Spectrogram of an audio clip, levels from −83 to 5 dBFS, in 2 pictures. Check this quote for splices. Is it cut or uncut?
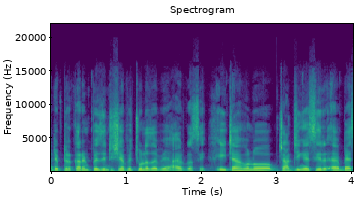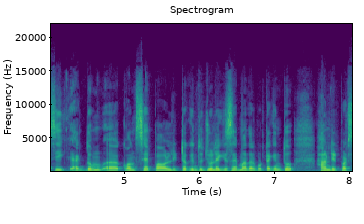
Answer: cut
